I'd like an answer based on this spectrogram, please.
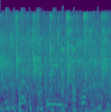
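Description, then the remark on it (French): A crowd applauds steadily in a dense wash of clapping, with excited voices calling and cheering over it, holding at an even, fairly loud level for the whole couple of seconds. “Non, est-ce qu'on peut applaudir?”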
